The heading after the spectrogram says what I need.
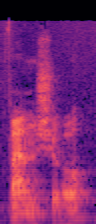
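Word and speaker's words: Featherstonhaugh: valley whatever the history of featherston hall now usually pronounced banshaw we can safely say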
